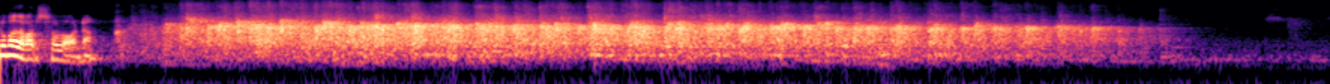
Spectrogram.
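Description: An audience applauds steadily, then the clapping fades.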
